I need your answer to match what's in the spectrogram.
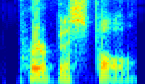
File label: "purposeful", American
